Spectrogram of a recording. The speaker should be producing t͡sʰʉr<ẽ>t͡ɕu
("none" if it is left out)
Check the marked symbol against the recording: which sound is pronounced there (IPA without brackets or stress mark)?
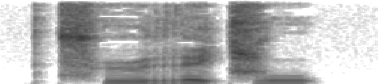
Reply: e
